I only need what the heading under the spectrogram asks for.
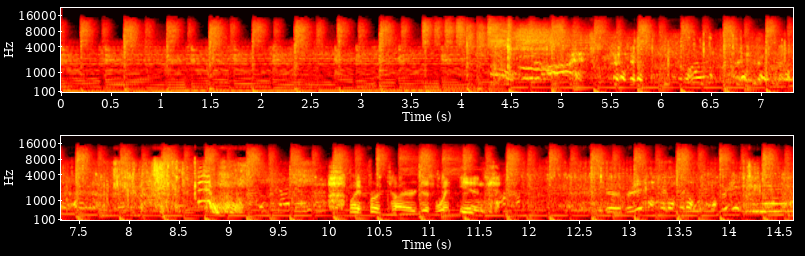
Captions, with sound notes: My front tire just went in [laughing] Is there a bridge?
